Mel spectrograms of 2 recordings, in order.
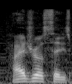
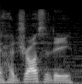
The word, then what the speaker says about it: Hydrocity: dropped and has been called amy ever since hydro city's pronunciation it's been a debate among fans to how to pronounce the name hydro city i used to say hydrosity but it is in fact hydrocity zone two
